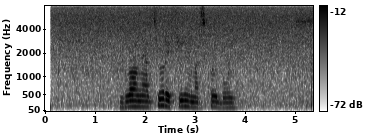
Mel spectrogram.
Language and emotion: Russian, neutral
